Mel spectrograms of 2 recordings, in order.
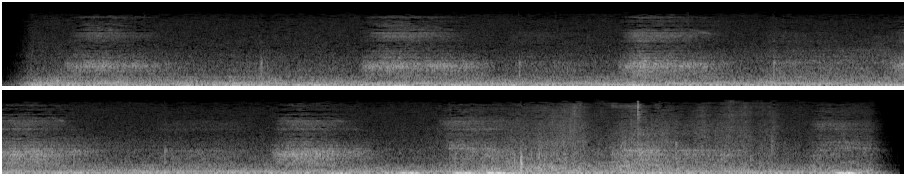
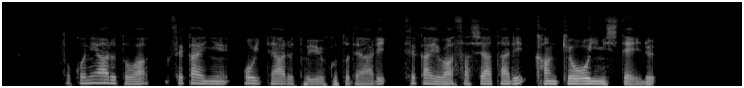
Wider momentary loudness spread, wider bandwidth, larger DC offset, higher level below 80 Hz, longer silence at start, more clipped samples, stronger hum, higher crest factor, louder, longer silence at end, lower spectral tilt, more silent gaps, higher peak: second, 7 LU vs 10 LU; first, 13 kHz vs 11.5 kHz; neither; first, -26 dBFS vs -56 dBFS; second, 0.1 s vs 0.65 s; neither; neither; about the same, 20 dB vs 22 dB; first, -26 LUFS vs -32 LUFS; second, 0.1 s vs 0.9 s; about the same, -5.5 dB/octave vs -6 dB/octave; neither; first, -4 dBFS vs -10 dBFS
